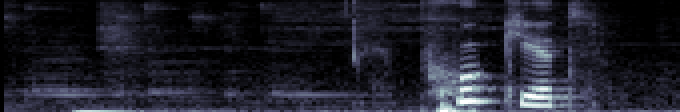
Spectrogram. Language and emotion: Russian, neutral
